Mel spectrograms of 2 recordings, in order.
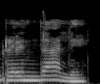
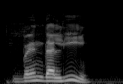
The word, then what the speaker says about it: Brendalí: Si tengo una hija, le pondré Brendale. – Brendalí, no Brendale. Bueno, como no tiene acento en la máquina rusa, vive en un mundo sin acentos.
